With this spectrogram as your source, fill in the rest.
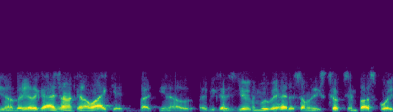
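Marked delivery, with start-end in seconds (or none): none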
